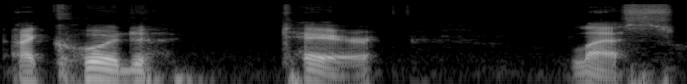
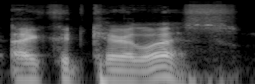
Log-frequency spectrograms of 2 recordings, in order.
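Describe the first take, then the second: First: "I could", then "care", then "less", each set apart by long pauses; word-by-word sounding out. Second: Said in the usual way. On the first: Shown as a demonstration. Testing how the phrase sounds to the co-host, word by word with pauses. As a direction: sound it out slowly, pausing before "care" and before "less". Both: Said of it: "that sounds stupid".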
